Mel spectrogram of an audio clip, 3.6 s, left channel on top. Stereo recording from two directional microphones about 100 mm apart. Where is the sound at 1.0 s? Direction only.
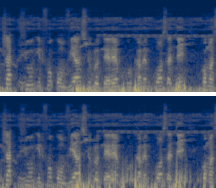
Centre (ahead or behind).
